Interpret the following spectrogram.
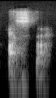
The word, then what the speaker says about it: hasta: begins with nh so even though it's spelled with an h don't pronounce the h it's just hasta hasta uh okay this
